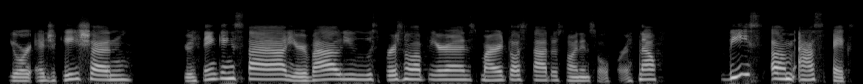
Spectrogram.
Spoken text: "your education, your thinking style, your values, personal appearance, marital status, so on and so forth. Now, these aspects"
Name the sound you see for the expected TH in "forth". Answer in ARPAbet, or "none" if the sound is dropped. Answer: TH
